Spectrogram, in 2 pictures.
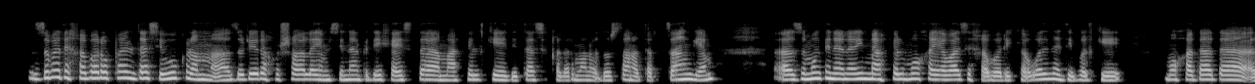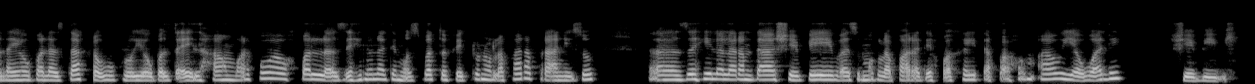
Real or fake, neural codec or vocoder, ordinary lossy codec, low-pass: fake; vocoder, 22.05 kHz, 80 mel bands, WaveNeXt; none; 7.2 kHz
